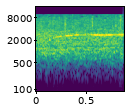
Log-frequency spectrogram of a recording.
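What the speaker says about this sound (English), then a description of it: "To the roar of this sellout crowd at Fiserv Forum" A sellout crowd roaring at a college basketball game at Fiserv Forum, Marquette against Texas, a dense continuous wash of cheering and applause filling the arena, loud and unbroken.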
